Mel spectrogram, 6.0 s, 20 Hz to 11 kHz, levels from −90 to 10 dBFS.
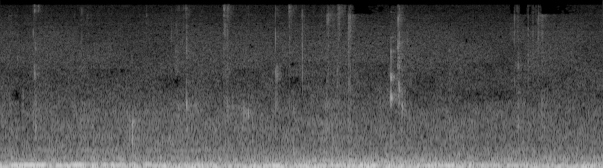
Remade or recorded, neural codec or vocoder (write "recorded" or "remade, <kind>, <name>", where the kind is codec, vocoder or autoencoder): recorded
